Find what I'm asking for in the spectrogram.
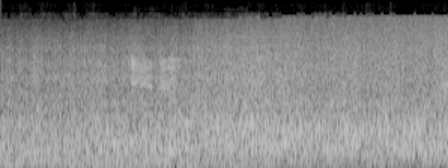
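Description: The Nuri rocket's engines roar at liftoff as a steady, dense, broadband rumble that fills the whole stretch without pause, heard from a distance.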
